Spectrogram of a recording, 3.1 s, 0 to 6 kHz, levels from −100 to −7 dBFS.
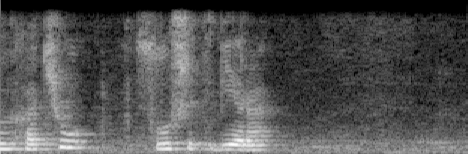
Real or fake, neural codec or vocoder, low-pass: real; none; 5.4 kHz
